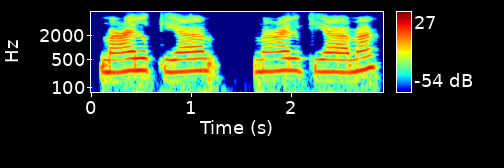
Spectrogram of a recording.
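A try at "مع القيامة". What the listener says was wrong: Setelah kata ma'a kasrah ya.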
